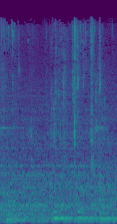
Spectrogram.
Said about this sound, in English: And I'm just going to squeeze in the juice of half a lemon.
